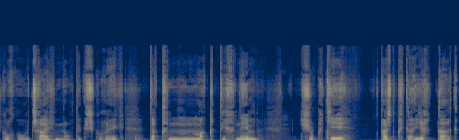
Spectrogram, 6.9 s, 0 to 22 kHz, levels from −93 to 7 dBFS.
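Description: From start to finish the speech has gritty, lispy s sounds and a synthetic-sounding treble that stops at 14.9 kHz. That points to likely HE-AAC compression at a low bitrate, around 24 kbps. The treble is rebuilt from copied lower bands, so unlike a plain low-pass it stays bright but metallic.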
